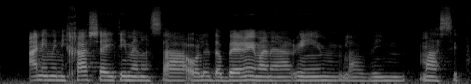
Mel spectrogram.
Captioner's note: speaking foreign language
